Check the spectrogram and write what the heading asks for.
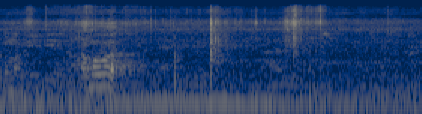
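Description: A short bit of a person's voice about a second in, over a low steady hum, with a couple of faint ticks.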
